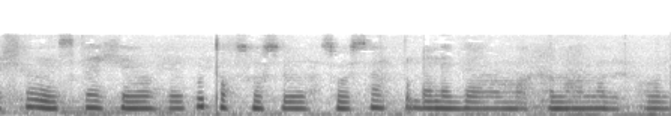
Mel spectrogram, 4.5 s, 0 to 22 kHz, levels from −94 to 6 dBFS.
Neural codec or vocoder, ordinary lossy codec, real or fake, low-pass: codec, 44.1 kHz, 2.6 kbps, DAC; MP3, 32 kbps; fake; 7.2 kHz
